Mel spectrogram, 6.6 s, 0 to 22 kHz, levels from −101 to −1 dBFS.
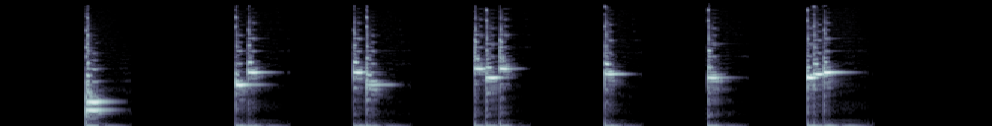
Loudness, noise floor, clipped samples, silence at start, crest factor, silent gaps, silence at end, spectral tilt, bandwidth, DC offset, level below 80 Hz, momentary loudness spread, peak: -18 LUFS; under -90 dBFS; under 0.1%; 0.55 s; 20 dB; 0.87-1.56 s, 1.92-2.34 s, 2.73-3.15 s, 3.53-4.02 s, 4.27-4.70 s, 4.98-5.36 s; 1 s; 1.5 dB/octave; 18.5 kHz; 0.2%; -64 dBFS; 10 LU; -4 dBFS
